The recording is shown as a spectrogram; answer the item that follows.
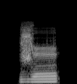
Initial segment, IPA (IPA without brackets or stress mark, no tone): ʑ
